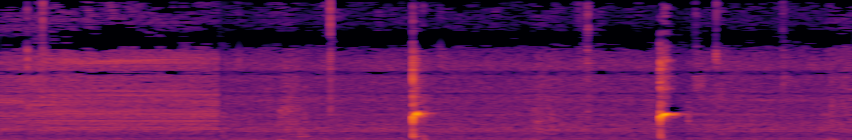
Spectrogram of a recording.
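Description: A tattoo machine runs with a steady hum and stops about a second in. Then come two sharp squirts from a foam soap bottle onto the freshly coloured skin, about a second apart.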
